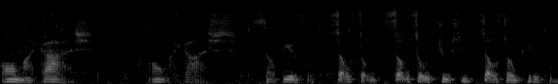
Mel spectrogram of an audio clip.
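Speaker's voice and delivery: hushed whisper. Streaming to chat about a price move, whispering. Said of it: "I don't know why I'm whispering".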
